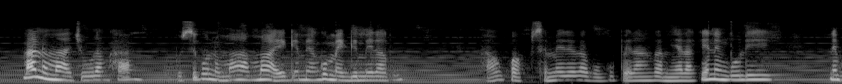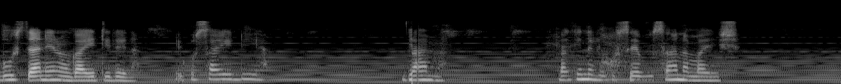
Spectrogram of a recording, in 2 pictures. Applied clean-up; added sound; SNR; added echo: none; Organ; 15 dB; none.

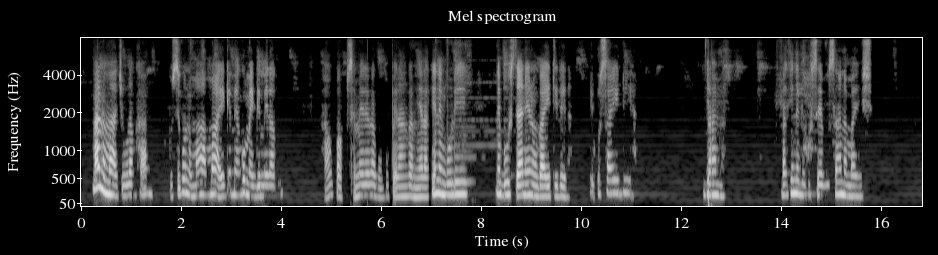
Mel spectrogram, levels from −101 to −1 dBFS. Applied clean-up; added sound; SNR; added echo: classical method spectral subtraction.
